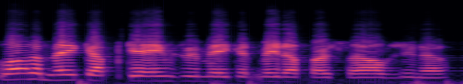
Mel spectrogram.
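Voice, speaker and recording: An older woman from Kenya, being interviewed and remembering childhood games in a gentle, thoughtful way. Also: on the low side, normal speed, smooth, rough recording. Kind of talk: casual reminiscing.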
